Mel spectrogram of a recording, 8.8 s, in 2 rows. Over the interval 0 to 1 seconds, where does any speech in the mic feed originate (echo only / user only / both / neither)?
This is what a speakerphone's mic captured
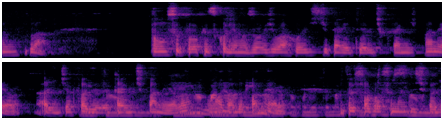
echo only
